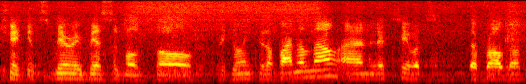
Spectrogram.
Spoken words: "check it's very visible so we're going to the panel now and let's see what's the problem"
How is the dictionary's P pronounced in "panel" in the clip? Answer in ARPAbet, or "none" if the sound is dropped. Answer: F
